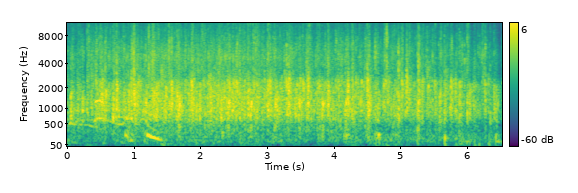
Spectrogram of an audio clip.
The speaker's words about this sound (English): Yes, well, this is Erik Gandini. Please give him another warm applause.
